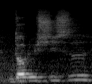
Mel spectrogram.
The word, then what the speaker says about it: dorushisu: Dorushisu is the Japanese pronunciation of dulcis, sublimatus dulcis, which one of the names is caramel, and karumera is another name for calomel.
